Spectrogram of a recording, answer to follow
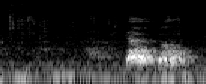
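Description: A dog barking in a shelter kennel block: one short double bark a little past halfway through, over a steady low hum.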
